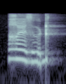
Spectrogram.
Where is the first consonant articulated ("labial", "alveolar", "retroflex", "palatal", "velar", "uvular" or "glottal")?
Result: uvular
